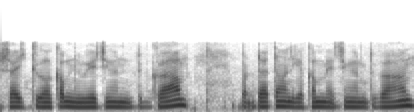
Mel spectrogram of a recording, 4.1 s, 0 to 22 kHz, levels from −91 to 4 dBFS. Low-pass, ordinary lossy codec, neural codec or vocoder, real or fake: 5.4 kHz; Opus, 64 kbps; codec, 16 kHz, 4 kbps, X-Codec, HuBERT features, trained on LibriSpeech; fake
